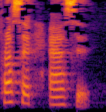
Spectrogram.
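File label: "prussic acid", English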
